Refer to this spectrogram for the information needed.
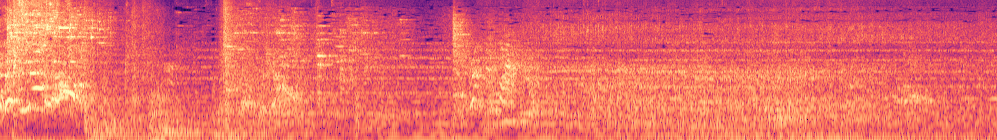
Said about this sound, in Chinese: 然后继续砸烂相机和摄影作品。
